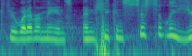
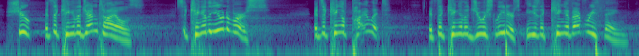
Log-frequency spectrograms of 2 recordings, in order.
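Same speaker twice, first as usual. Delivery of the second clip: rising excitement; 6 semitones higher, faster than usual. Real, not acted. Preacher building to exclamation.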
